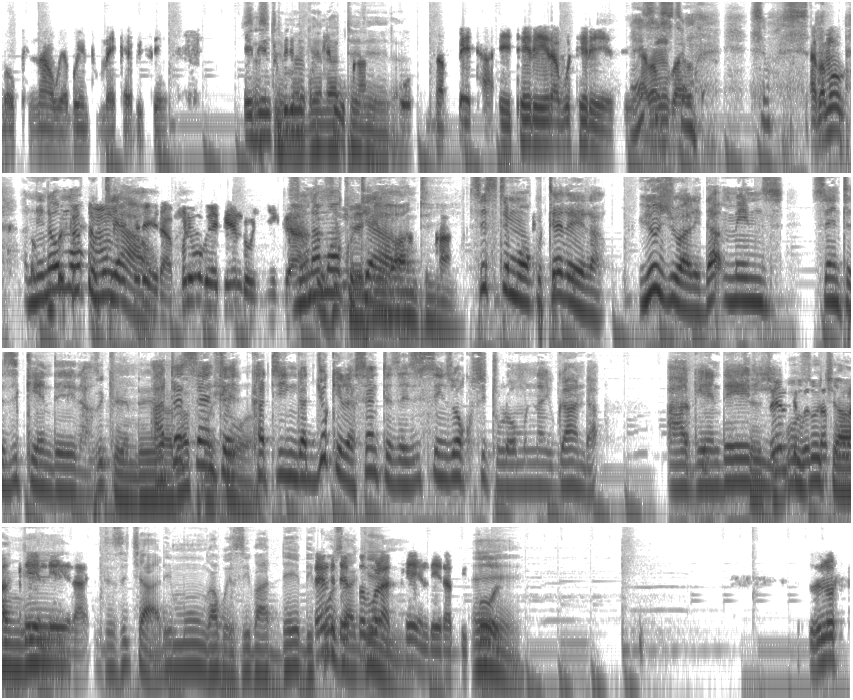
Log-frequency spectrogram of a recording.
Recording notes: via telephone conferencing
